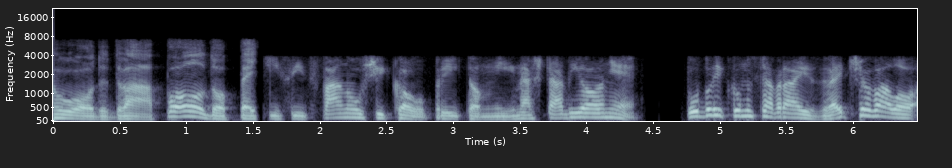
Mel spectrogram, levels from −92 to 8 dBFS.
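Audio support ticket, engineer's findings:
Handover gap: audio drops out at 1.51 s and stays silent for 60 ms until 1.57 s. Network handover, no speech frames delivered during the switch, content lost.

Fallback to narrowband: from 1.57 s to the end, nothing above 4 kHz and the sound turns duller. Call fell from wideband to a narrowband codec, consistent with AMR-NB at a low rate. Before 1.51 s the AMR wideband path is clean.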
